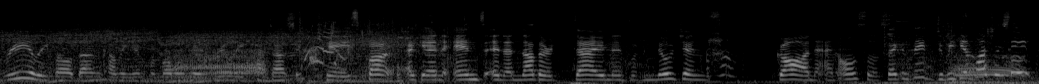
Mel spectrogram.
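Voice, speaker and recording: A woman commentating a live esports match with quick, excitable play-by-play, her voice getting worn. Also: mid-range voice. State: losing her voice. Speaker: esports caster. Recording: noisy stream audio.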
